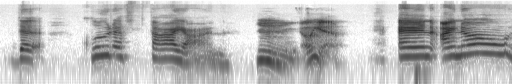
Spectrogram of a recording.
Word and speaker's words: glutathione: like trying to write that word but yes glutathione it's a antioxidant that the the body makes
